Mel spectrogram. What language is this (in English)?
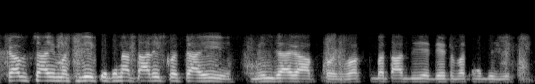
Urdu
